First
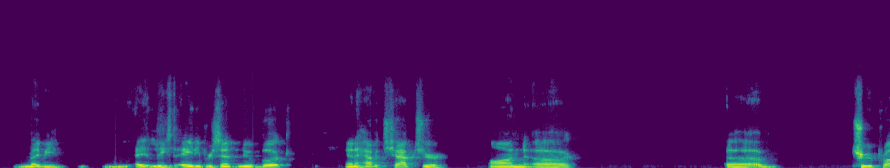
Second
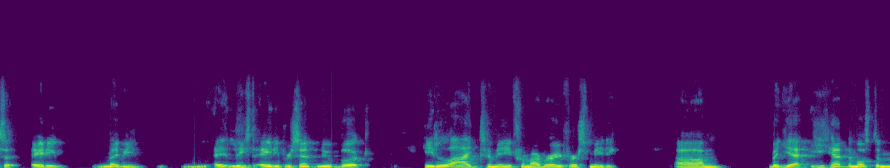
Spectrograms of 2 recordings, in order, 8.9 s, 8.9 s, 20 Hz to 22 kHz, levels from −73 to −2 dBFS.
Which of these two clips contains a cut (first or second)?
second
